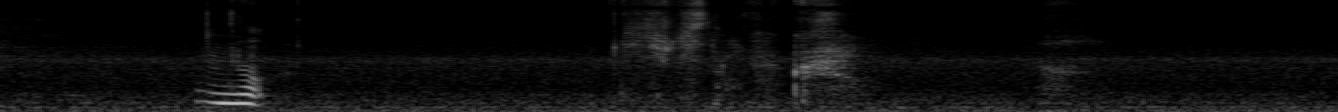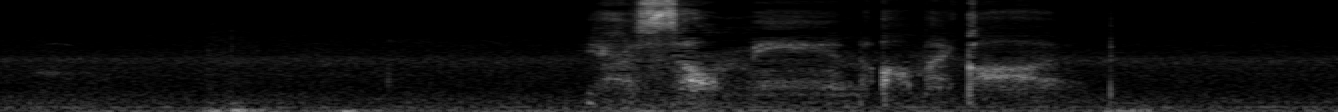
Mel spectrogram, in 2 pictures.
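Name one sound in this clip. A young woman speaks in short bursts, close to a microphone.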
